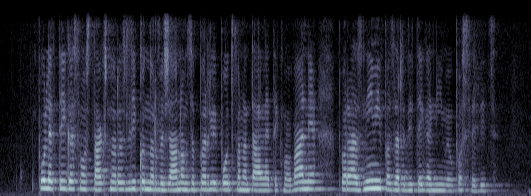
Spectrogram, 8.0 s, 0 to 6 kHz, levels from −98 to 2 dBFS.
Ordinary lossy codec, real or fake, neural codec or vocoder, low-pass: none; real; none; 5.4 kHz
